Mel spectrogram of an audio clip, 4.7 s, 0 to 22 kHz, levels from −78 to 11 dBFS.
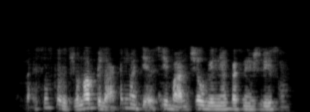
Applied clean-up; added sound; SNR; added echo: neural mask model DeepFilterNet 3.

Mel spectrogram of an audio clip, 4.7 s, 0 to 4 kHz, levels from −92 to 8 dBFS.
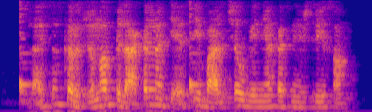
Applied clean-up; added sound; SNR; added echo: none; Cowbell; 12 dB; reverberation time 0.3 s.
